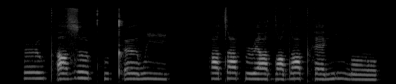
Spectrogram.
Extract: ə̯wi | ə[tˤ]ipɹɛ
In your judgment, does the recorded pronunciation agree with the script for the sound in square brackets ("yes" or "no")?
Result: yes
